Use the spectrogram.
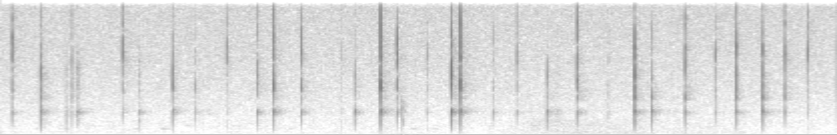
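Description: A small, thick-walled clear glass cosmetic cream jar with a shiny gold screw lid is held in one hand close to the recorder while fingertips and nails scratch and tap its glass body and lid. The result is a quiet, rapid series of bright clicks and scratchy ticks over a low hum.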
